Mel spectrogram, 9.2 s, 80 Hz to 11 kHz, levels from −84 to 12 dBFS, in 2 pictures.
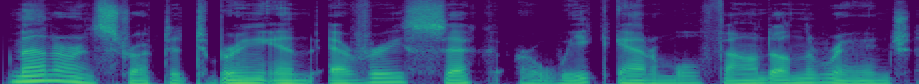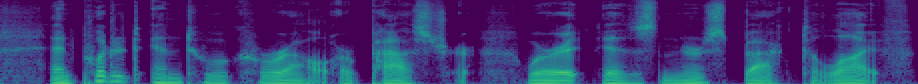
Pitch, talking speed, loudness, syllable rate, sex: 105 Hz, 200 wpm, -23 LUFS, 5.5 syllables/s, male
